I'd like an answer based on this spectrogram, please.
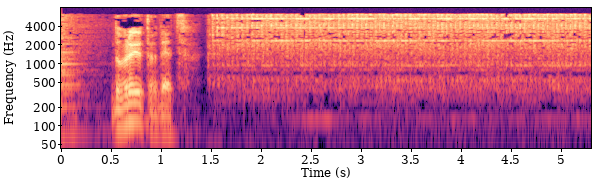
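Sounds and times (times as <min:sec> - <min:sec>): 
speech: 0:00.6 - 0:01.6
electric school bell ringing: 0:01.5 - 0:05.2.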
